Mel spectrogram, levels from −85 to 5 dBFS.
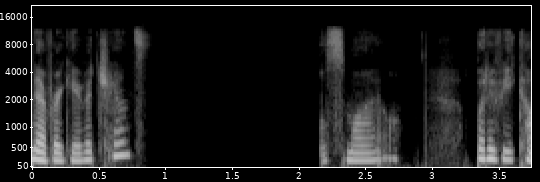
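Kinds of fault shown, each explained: Long network dropout: At 0.81 s the speech breaks off, and the sound is not heard again until 2.17 s. The last sound carries on as a short fading buzz. Then about 1.2 s of near silence follows. Speech resumes further on, with roughly 1.3 s of it simply gone. This is likely a stretch of packets that never arrived. The receiver filled the gap with concealment, which soon ran out.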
